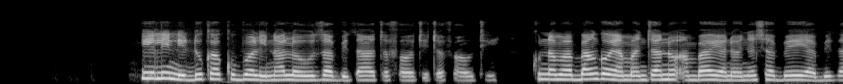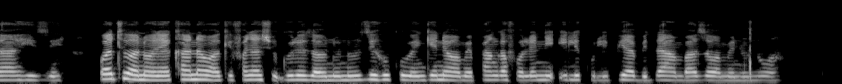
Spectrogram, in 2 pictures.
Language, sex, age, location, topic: Swahili, female, 18-24, Nairobi, finance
